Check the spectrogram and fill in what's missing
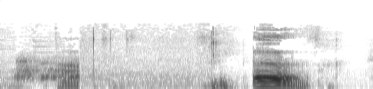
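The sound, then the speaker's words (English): A dog barks, a short bark first, then after a pause a quieter yip and a final loud, sharp bark, with faint clicks in between. “Had to go snuff the dog out.”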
